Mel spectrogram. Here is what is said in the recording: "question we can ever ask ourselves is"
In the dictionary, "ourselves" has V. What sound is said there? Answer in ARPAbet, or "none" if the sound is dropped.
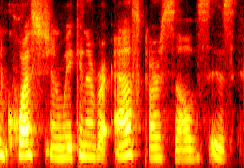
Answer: V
